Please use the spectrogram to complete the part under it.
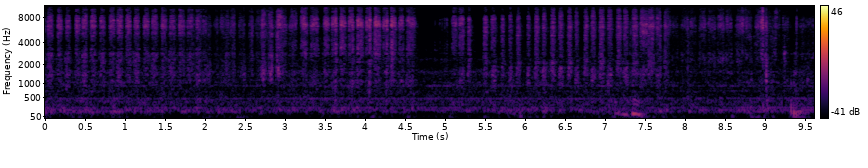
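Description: A vintage knife handle is rubbed with 180-grit sandpaper in close, steady back-and-forth strokes, a dense rhythmic scratching that pauses briefly midway and then resumes.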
